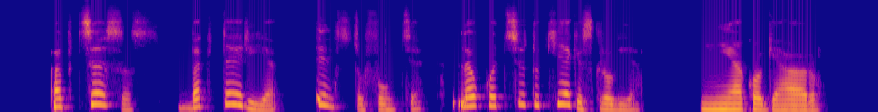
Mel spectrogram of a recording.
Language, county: Lithuanian, Klaipėda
